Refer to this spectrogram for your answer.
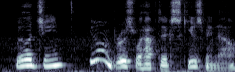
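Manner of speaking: very high, courteous, well-mannered sing-song voice. Ramona excuses herself to willa jean, in her polite voice. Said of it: "Ramona said in her polite voice".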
